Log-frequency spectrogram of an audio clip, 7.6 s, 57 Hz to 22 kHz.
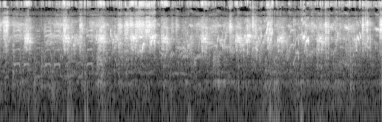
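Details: A group of budgies chatters steadily in November 2023. Overlapping high chirps and squeaky warbles pulse in short bursts roughly every half second, with a few faint lower tones beneath.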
